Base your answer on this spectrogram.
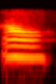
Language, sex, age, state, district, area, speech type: Manipuri, female, 45-60, Manipur, Kangpokpi, urban, conversation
